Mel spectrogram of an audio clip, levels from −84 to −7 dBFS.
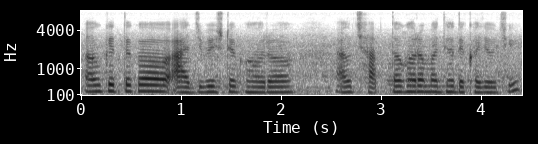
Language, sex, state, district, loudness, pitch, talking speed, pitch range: Odia, female, Odisha, Khordha, -21 LUFS, 195 Hz, 120 wpm, 185-210 Hz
